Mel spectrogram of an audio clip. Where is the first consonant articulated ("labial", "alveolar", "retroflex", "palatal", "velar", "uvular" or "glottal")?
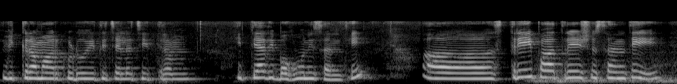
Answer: labial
